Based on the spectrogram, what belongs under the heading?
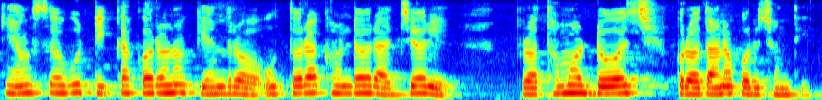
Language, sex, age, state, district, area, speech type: Odia, female, 18-30, Odisha, Boudh, rural, read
